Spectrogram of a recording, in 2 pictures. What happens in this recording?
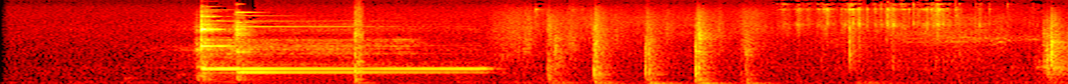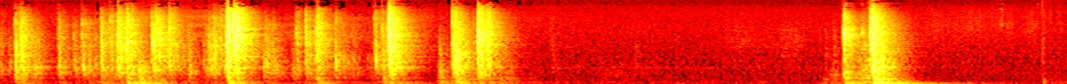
The doorbell rang and I walked over to it as I already was in the hallway. I brought my keys out of my pocket and inserted the key into the lock and turned it twice to open the door than closed the door after seeing only a letter on my doorstep.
